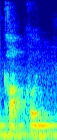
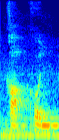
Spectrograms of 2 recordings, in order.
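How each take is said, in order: The two takes are said the same way.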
